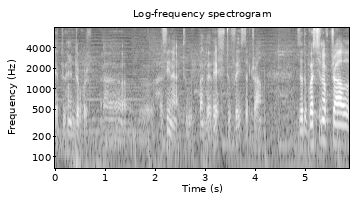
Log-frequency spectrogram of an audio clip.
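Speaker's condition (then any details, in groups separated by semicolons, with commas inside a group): No condition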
